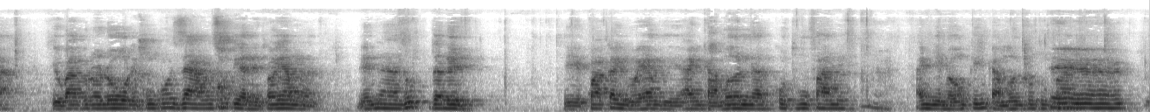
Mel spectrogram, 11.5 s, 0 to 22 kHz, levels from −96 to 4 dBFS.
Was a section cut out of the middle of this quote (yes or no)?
no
